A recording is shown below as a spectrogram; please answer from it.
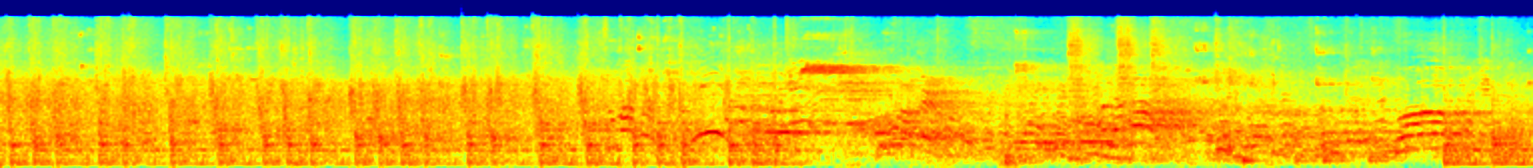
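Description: Handball match sounds in a large sports hall: the ball bouncing and knocking on the hard floor, with players' voices calling out. The knocks are thickest in the first half, and short calls take over later.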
